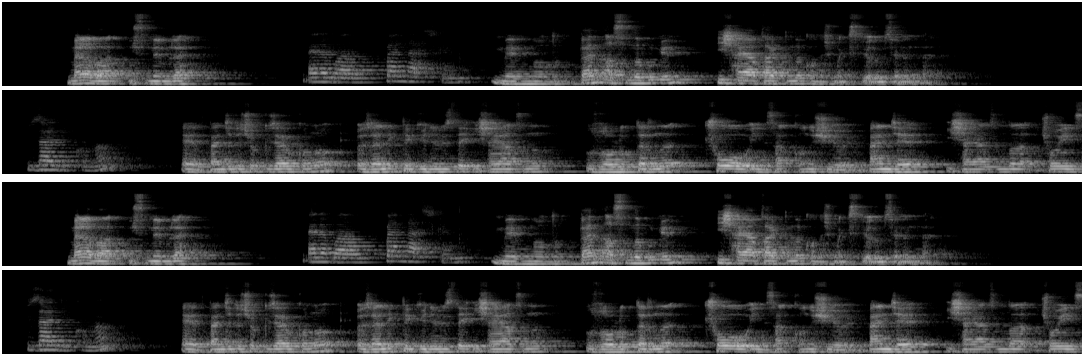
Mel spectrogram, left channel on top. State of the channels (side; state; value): both; normal; correlation 0.64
